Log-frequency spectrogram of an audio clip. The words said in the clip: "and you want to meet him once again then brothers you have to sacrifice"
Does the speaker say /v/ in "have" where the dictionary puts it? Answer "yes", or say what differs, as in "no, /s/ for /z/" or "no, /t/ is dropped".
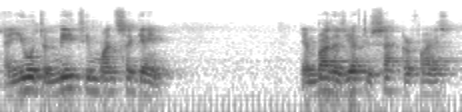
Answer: no, /f/ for /v/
